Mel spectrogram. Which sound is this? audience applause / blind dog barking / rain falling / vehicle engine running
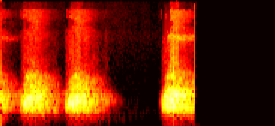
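blind dog barking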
